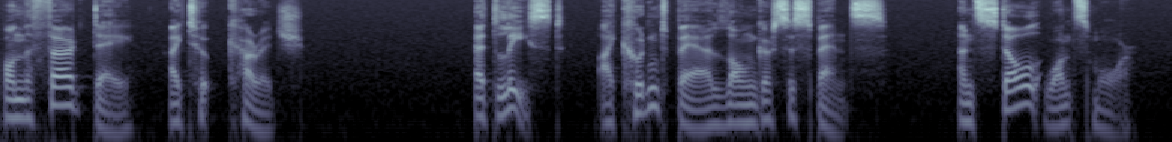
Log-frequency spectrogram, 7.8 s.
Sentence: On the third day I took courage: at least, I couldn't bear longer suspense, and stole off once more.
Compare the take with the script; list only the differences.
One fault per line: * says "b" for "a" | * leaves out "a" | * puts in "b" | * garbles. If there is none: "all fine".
* leaves out "off"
